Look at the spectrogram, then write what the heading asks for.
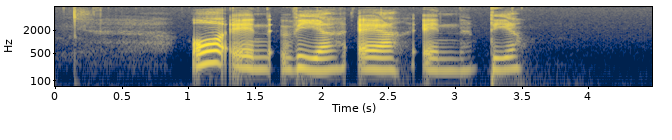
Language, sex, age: Swedish, female, 49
